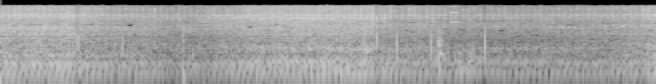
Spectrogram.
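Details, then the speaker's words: Chevrolet Equinox after repair of both blown head gaskets, with new exhaust studs, radiator, coolant and water pump, settles into an even idle with no knock or miss, just a light hiss over the steady hum. It sounds healthy. "runs like brand new wish I could find the cover for this and for this that runs pretty good though"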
